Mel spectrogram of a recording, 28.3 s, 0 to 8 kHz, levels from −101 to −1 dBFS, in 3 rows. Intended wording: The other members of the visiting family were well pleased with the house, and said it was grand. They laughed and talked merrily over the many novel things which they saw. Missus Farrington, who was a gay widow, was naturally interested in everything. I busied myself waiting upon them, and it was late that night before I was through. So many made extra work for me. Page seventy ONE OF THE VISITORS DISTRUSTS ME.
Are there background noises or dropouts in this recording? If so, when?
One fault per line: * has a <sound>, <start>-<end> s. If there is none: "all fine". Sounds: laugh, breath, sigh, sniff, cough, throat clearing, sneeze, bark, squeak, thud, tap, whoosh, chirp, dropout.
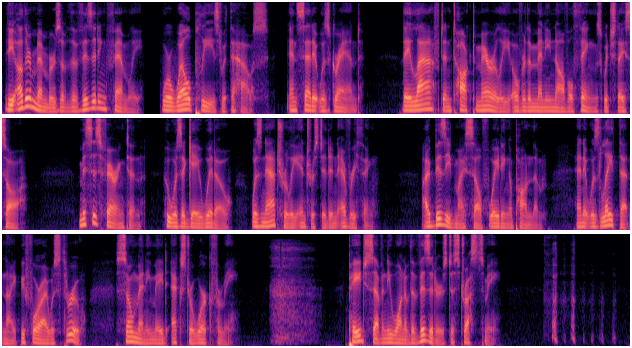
* has a sigh, 22.8-23.6 s
* has a laugh, 27.0-28.1 s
